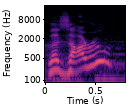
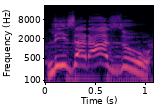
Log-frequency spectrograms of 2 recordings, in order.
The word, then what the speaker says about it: Lizarazu: Lazaru? Larazu? How do you say his name? But we're going to lock in Frimpong. Lizarazu.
